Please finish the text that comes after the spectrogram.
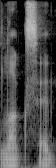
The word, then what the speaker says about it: Luxid: But then it's pronounced Luxid because I spelled it with the X.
